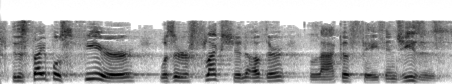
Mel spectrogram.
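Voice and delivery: normal talking voice

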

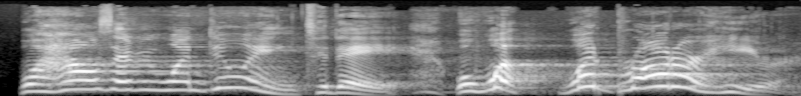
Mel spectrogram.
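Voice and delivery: chirpy tactless visitor; mock cheery chaplain. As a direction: play the chaplain who misreads the room. Mocking the clueless chaplain.

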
